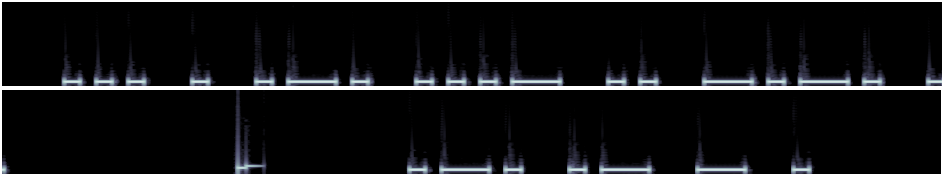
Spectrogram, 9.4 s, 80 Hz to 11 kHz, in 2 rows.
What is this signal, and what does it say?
Morse code, heard as a keyed tone, about 15 wpm, 700 Hz. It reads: SERVICE RATE
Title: Sentences from Top 700 Words - New Word Drill - 15wpm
